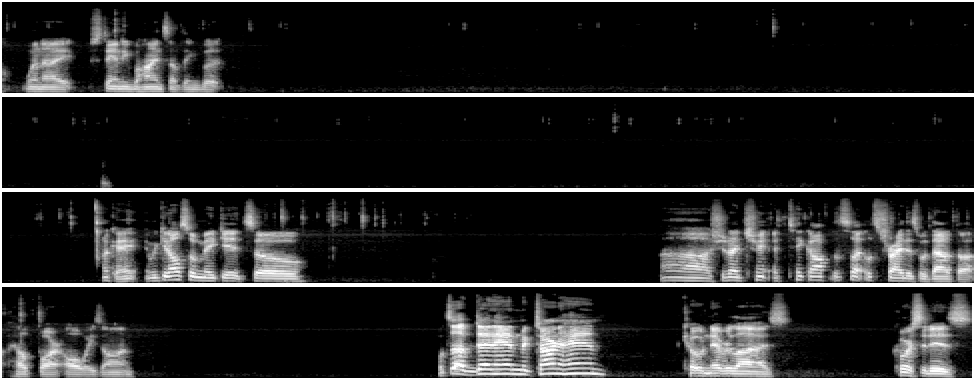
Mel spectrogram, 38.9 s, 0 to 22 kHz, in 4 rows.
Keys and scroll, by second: 0.9-1.3 typing, 3.6-9.8 typing, 19.9 super+q, 21.8-23.9 typing, 27.1-29.8 typing, 28.9 Escape.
